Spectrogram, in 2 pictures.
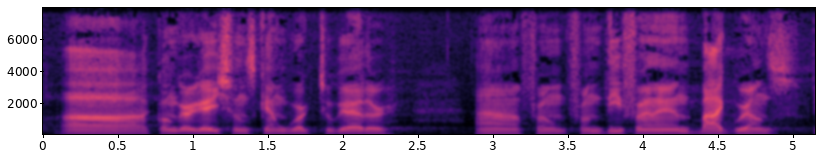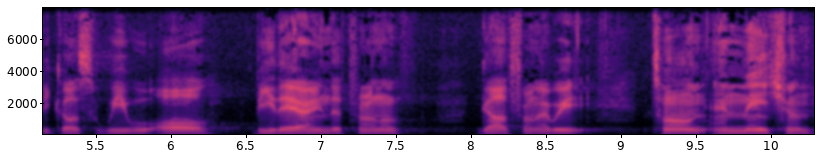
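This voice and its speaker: At a moderate pace, a man with a medium pitch speaks with a Puerto Rican accent. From Puerto Rico. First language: Spanish. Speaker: preacher. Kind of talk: sermon. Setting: church. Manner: halting, with grammar slips.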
